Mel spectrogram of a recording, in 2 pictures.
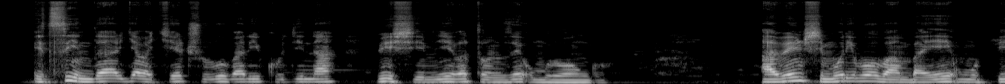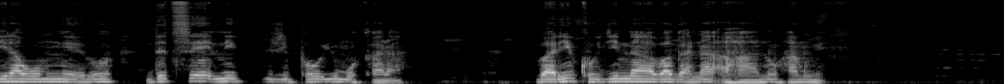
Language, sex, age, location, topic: Kinyarwanda, male, 18-24, Kigali, health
